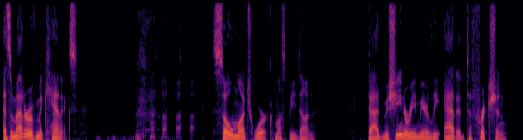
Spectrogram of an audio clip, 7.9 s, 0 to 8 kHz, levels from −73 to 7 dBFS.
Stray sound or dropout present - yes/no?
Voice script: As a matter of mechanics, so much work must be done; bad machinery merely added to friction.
yes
